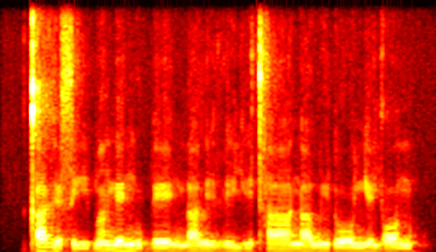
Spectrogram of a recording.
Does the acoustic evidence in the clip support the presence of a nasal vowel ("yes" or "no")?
yes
